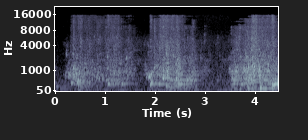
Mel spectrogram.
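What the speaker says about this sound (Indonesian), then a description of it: "Ini itu sungai bawah tanah." An underground river runs through a cave, its water rushing in a steady, fairly loud broadband wash that swells and dips over a few seconds, with no talk.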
